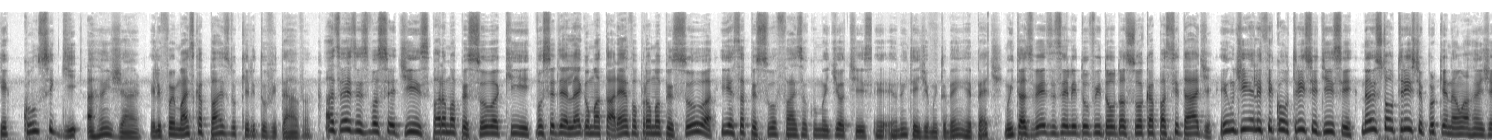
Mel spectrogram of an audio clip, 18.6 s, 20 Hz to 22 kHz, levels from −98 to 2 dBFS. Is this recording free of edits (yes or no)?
no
